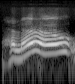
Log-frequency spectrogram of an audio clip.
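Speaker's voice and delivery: high, loud call for his attention; a mother calling to her son who runs by. Retold or imitated. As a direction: shout hello to catch him as he runs past.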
